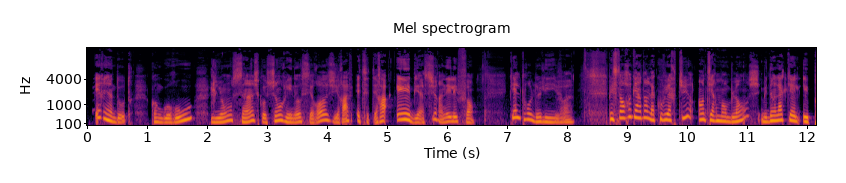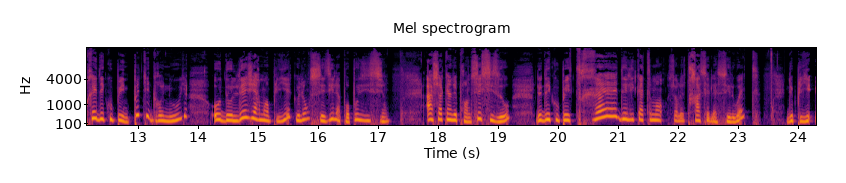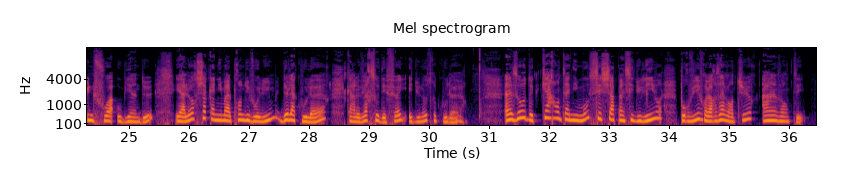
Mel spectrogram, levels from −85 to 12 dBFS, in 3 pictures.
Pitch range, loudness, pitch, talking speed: 175-245 Hz, -19 LUFS, 215 Hz, 165 wpm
